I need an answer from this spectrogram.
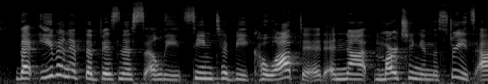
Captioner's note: none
